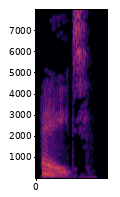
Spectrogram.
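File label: "Ate", English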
